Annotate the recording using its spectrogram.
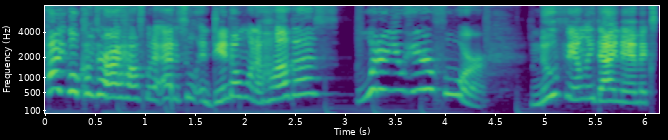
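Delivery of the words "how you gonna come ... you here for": mock indignant scolding. Scolding the rude visitor.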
